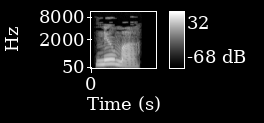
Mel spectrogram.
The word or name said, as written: numa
